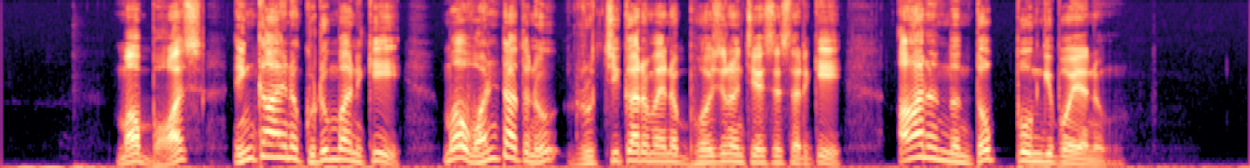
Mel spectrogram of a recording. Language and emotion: Telugu, happy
